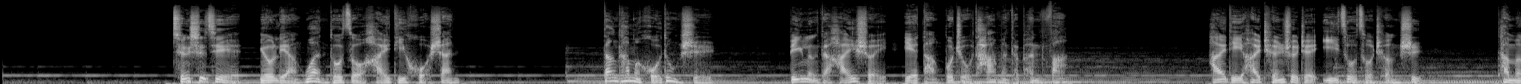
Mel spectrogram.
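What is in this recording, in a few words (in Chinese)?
男【旁白】科普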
